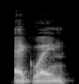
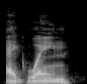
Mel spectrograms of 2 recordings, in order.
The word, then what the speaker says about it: Egwene: So I may be changing every spelling of Egwene to Egwayne, so we pronounce it correctly from now on.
